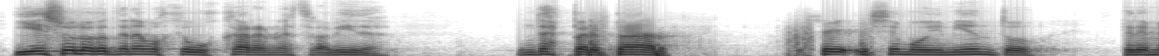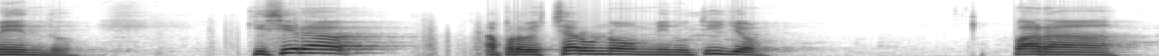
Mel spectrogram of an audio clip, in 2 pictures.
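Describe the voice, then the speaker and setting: With a fairly high pitch and a warm voice, this Andalusian man in his fifties preaches at a church workshop. It's an informal sermon to a live audience, delivered into a handheld or stand microphone, full of chatter, humor and questions aimed at the listeners.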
